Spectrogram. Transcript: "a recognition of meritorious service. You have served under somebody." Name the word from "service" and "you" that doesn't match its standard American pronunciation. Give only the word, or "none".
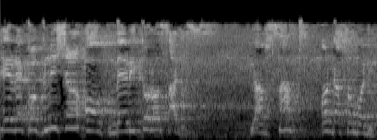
service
